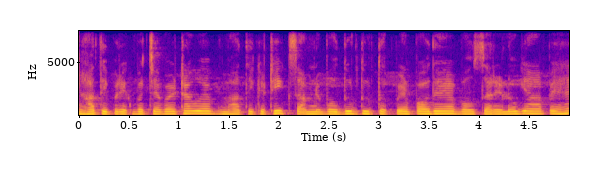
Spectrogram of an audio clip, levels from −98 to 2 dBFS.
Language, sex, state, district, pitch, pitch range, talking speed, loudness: Hindi, female, Haryana, Charkhi Dadri, 195 Hz, 185-210 Hz, 295 wpm, -15 LUFS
